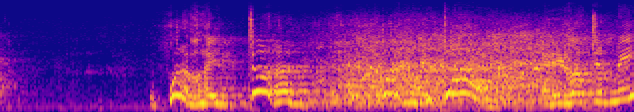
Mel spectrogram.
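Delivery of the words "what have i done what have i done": high, far-off, guilty-sounding dog voice.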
